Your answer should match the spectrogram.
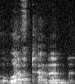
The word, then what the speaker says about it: lieutenant: Go back to the old lieutenant. Yeah, where did that come from? The F part, because it was never spelled with an F, was it? It's only in Britain.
